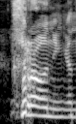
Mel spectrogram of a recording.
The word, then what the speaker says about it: Groningen: Groningen, yeah, that's the Dutch pronunciation, or somewhat, yeah.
